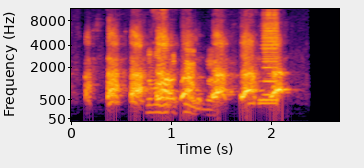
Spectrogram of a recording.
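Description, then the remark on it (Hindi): A person imitates a train whistle with about seven short, loud hooting bursts in quick succession, voiced up close with no other speech around it. “ये ट्रेन की सीटी बजा रहा है”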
